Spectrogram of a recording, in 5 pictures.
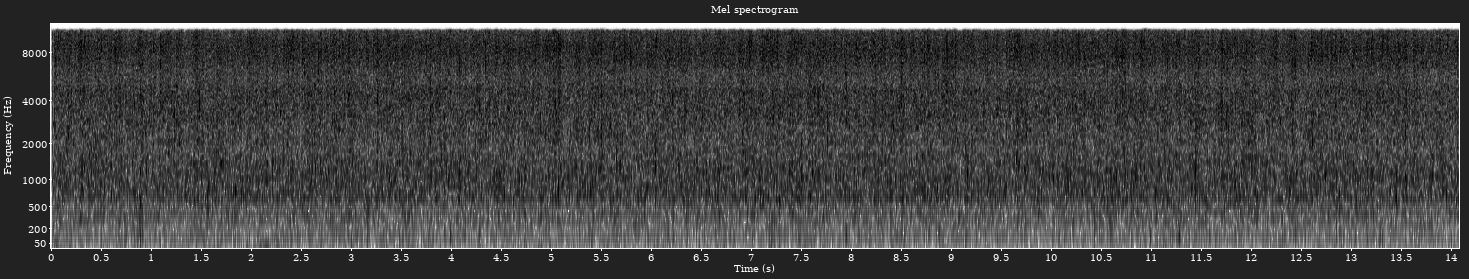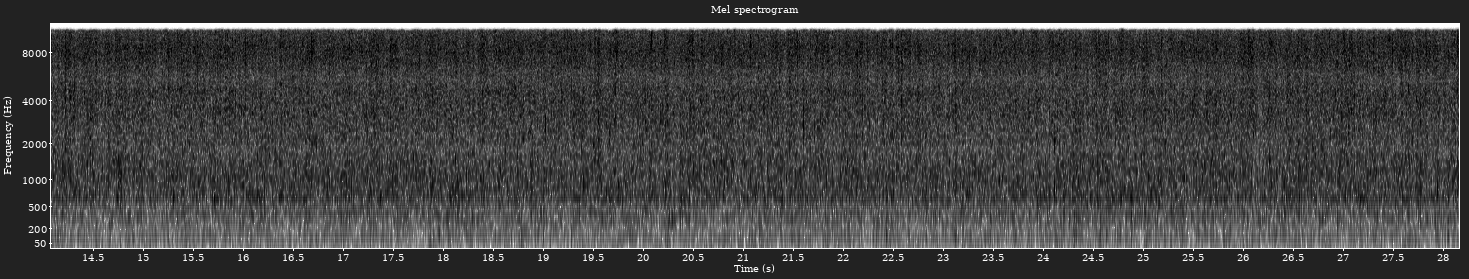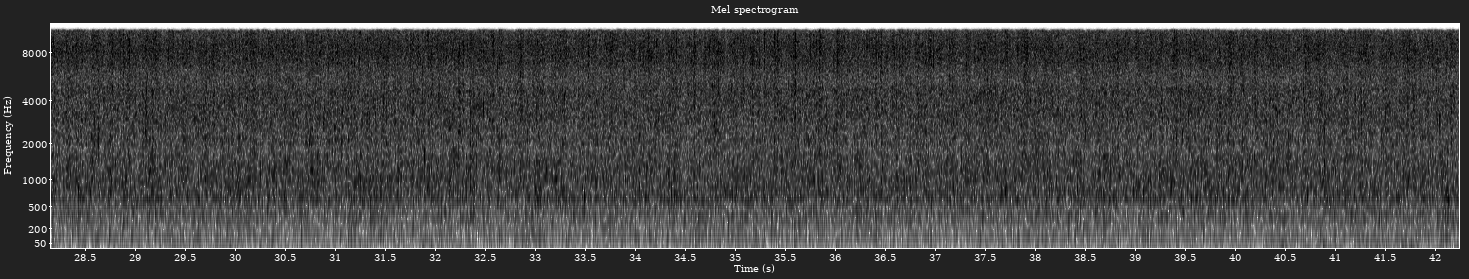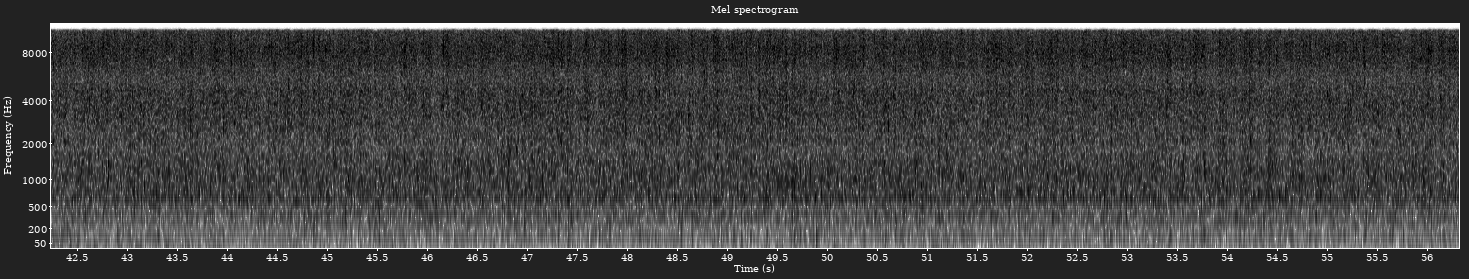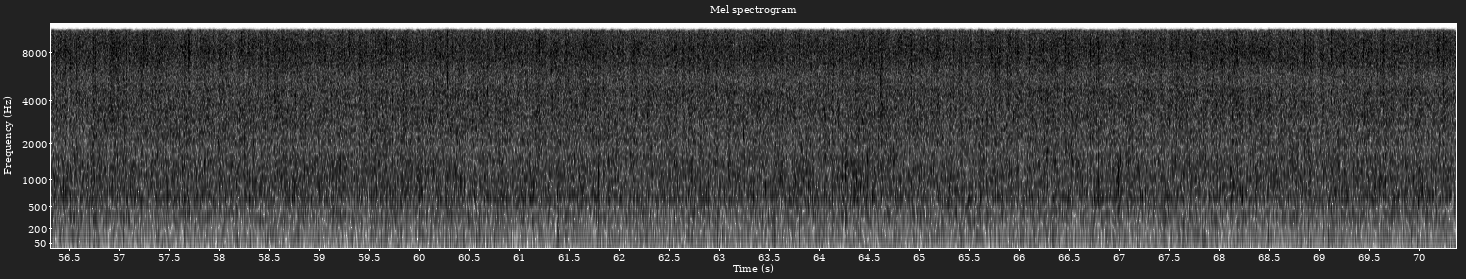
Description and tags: park water tube 20130317 1
City park. Tube with hot mineral water. Gurgle of pour out water into lake.
Recorded: 17-03-2013.
ambiance, ambience, ambient, atmosphere, background-sound, city, drain, field-recording, flow, gurgle, noise, park, pipe, soundscape, stream, torrent, town, tube, water, water-tube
